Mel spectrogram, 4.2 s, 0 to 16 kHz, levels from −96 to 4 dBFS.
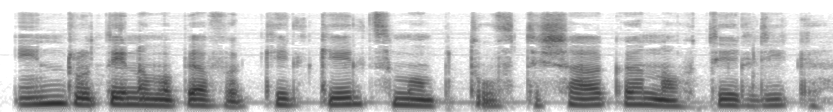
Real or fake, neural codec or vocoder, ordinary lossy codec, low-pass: real; none; none; 10.8 kHz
